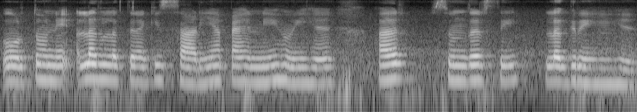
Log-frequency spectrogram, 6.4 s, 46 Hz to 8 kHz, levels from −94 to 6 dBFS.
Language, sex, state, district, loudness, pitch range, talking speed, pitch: Hindi, male, Punjab, Fazilka, -19 LUFS, 185-200 Hz, 140 wpm, 195 Hz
